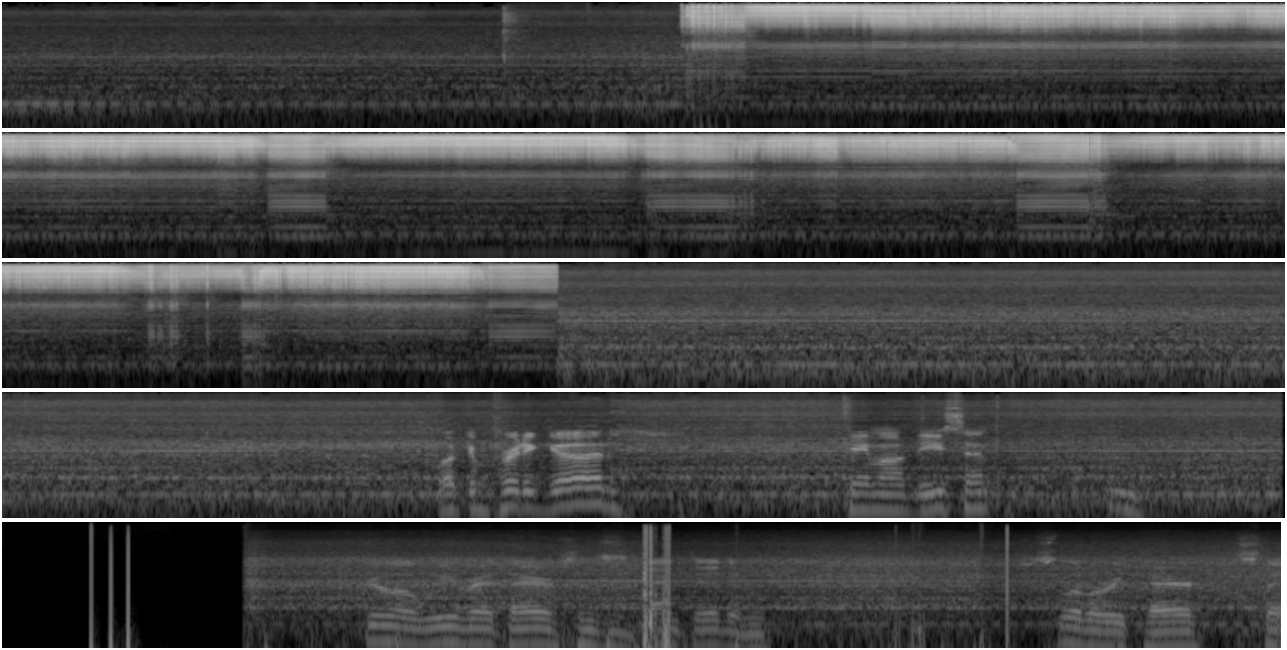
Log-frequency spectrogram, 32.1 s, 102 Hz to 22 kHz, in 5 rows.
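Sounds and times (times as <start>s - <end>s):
welding arc buzzing hiss: 3.4s - 15.6s.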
